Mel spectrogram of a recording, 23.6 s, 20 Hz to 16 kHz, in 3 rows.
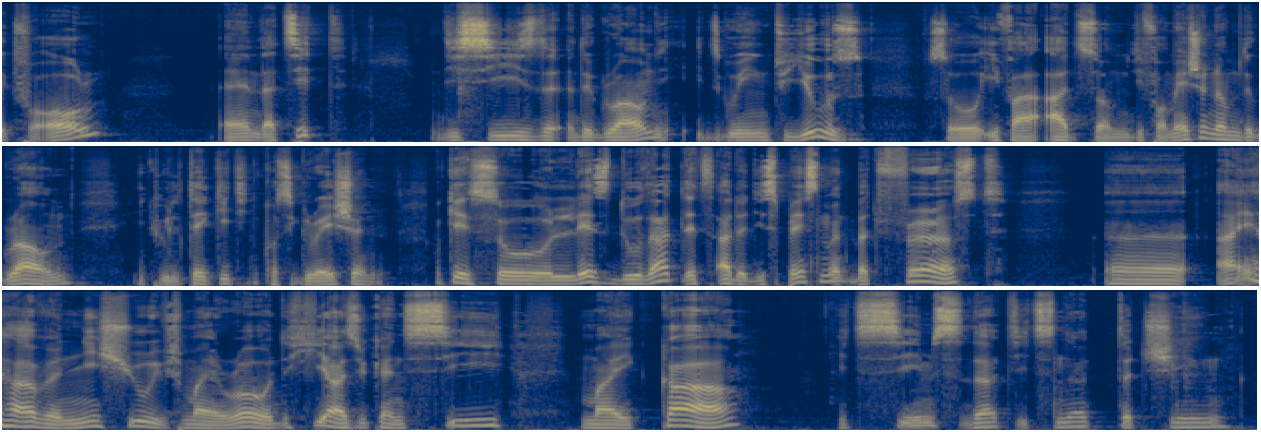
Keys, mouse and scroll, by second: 2.3-2.8 middle drag, 2.9 space, 4.3-5.4 drag, 6.0 space, 6.4-7.4 drag, 8.9-9.4 drag, 10.4 drag, 11.5 click, 13.7-15.5 drag, 15.7 drag, 17.9-18.3 middle drag, 18.5 ctrl+middle click, 21.2 drag, 21.6 click, 23.1 KP_Decimal.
